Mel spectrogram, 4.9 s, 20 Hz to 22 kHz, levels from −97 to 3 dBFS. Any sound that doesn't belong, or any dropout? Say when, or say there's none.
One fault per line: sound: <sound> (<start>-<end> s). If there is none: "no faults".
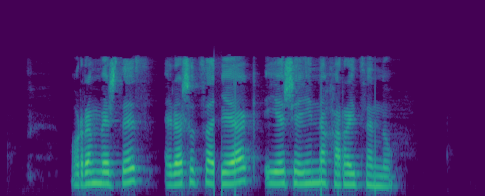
sound: dropout (2.1-2.2 s)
